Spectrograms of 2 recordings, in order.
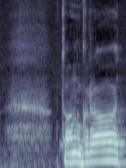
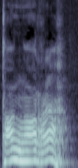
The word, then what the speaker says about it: Tangra: Tangra, Tengri, Tengeri, Tanri, etc. On prononce ce mot en yakoute Tangara. Tangara.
